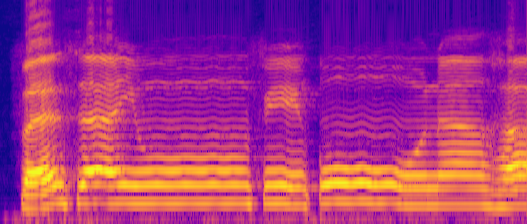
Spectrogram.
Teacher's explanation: makhrajnya dipangkal kerongkong ha. Su di hujung lidah.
